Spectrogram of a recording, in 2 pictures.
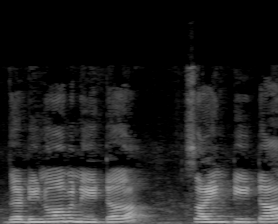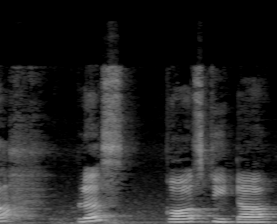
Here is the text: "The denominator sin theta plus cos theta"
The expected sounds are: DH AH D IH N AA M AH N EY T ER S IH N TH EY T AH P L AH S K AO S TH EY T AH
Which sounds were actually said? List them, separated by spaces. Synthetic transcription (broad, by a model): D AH D IH N AA M AH N EY T ER S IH N T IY T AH P L AH S K AO S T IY T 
